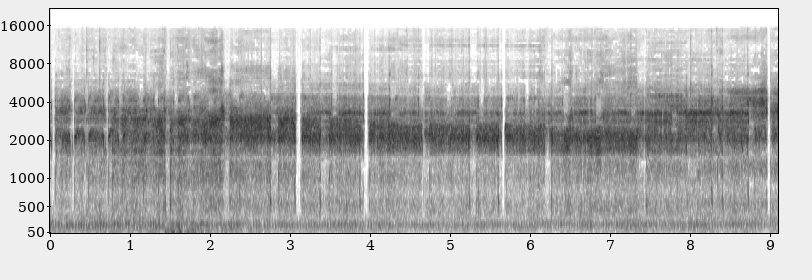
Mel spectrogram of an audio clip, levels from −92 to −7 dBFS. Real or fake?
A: real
